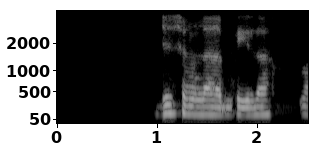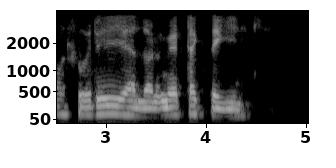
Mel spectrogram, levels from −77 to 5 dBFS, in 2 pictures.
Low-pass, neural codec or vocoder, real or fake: 3.6 kHz; codec, 16 kHz, 4 kbps, X-Codec, HuBERT features, trained on general audio; fake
